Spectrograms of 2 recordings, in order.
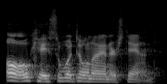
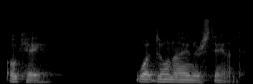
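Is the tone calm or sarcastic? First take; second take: sarcastic; calm. First: It is asked in a sarcastic, challenging tone. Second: It is asked in a calm, humble tone.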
